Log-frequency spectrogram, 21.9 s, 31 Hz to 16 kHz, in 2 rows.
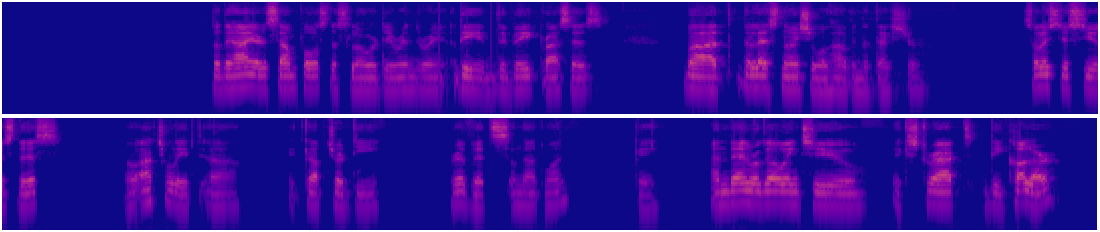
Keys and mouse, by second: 7.1-9.8 drag, 12.7 middle click, 16.4-17.2 middle drag, 18.4-21.5 drag.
